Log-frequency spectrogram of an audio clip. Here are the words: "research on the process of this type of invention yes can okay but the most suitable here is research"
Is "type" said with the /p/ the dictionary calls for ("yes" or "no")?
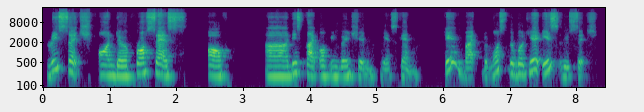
yes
